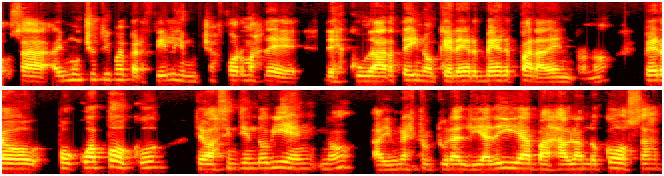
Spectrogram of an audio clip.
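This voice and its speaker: A young Venezuelan man speaks quickly in a slightly high voice, telling his story in an animated way. The recording is dull and lo-fi. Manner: rapid, animated storytelling with fillers like ¿sabes? and ¿no?. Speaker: guest recounting addiction recovery. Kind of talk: conversational interview.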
